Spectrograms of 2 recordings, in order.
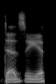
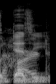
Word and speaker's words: Desi: Uh, uh, just for reference, I believe it's pronounced Desi. I think. – oh, Desi.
